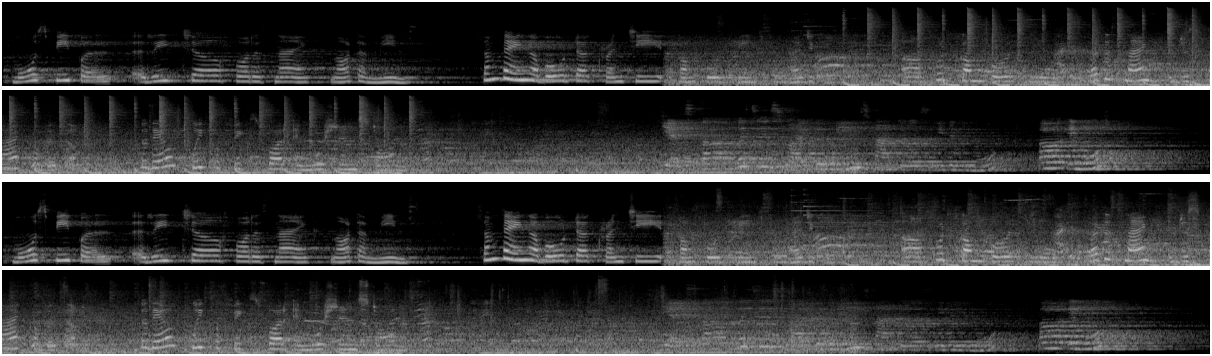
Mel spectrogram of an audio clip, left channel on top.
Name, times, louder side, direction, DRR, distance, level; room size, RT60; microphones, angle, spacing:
voice 1, 0.0-4.1 4.8-8.4 9.0-12.9 13.5-16.2, right 1 dB, 15° right, 11 dB, 0.4 m, -29 dB
sound 1, 6.6-20.7, right 2 dB, 45° right, 0.8 m, -33 dB
sound 2, 8.4-16.4, left 4 dB, 60° left, 0.5 m, -34 dB
voice 2, 18.7-23.2, left 1 dB, 35° left, -6 dB, 2.4 m, -33 dB
24.5 x 15.0 x 3.2 m, 2.8 s
head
